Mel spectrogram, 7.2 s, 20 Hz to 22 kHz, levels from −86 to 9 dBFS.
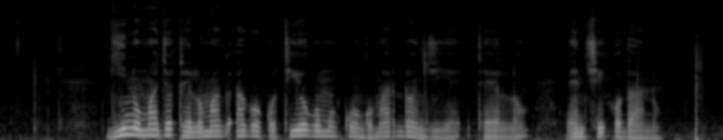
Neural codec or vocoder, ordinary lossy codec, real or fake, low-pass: none; none; real; none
